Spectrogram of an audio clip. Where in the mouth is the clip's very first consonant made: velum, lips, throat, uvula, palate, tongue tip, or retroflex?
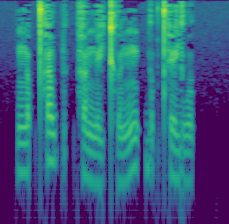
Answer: velum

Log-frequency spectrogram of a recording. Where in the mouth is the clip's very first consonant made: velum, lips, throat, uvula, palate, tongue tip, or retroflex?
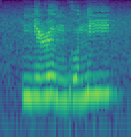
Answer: velum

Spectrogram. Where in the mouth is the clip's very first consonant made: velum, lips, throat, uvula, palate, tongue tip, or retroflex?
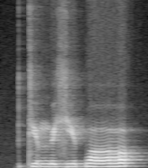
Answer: tongue tip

